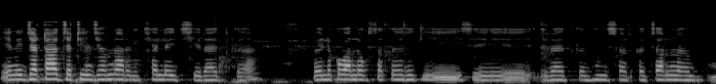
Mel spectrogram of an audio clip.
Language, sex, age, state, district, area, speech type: Maithili, female, 30-45, Bihar, Madhepura, rural, spontaneous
